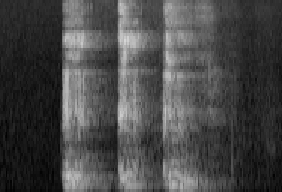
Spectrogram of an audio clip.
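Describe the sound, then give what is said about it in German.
Three quick, rough throat-clearing bursts in a row, fairly loud, each a harsh guttural rasp, with no speech around them. “Hustenbonschen, wenn ich nicht räuspern muss.”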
